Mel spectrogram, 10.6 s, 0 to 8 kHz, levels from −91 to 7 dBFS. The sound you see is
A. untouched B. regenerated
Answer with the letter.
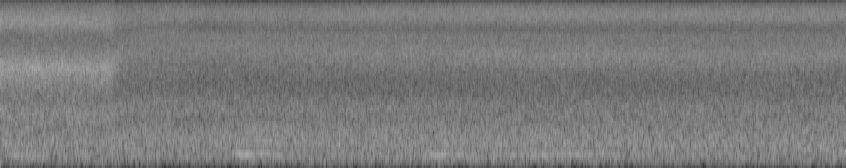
A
